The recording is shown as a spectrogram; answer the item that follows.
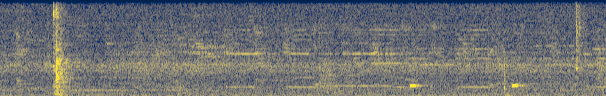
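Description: Room tone of a hushed hall during a standing silence: a steady low hum, one sharp knock about half a second in, and faint short high tones through the second half.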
